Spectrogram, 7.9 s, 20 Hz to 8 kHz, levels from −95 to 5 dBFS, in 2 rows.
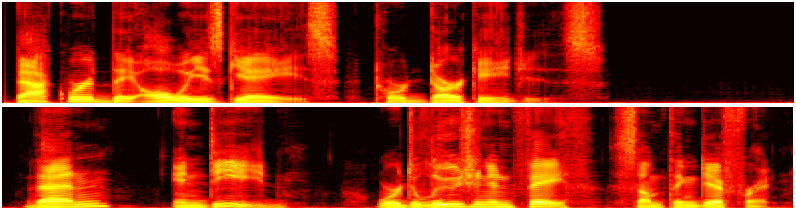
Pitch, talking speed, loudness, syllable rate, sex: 120 Hz, 115 wpm, -20 LUFS, 4.7 syllables/s, male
